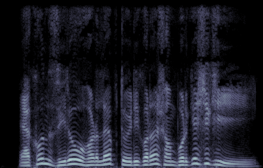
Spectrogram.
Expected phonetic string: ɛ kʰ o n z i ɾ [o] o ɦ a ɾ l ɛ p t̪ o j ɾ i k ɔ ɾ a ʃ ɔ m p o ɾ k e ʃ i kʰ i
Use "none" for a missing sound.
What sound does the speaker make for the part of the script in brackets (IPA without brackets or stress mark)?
o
